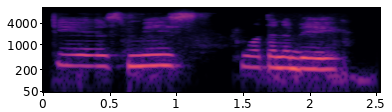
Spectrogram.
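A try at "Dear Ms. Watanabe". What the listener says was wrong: Must, ta đọc là must, not miss. Dear must Watanabe.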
